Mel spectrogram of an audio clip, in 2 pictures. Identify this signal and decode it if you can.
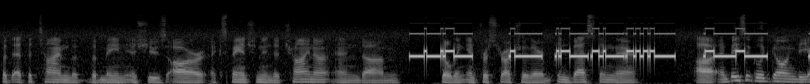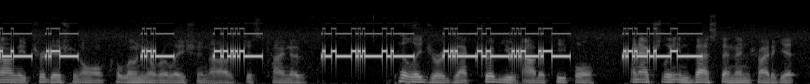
TTY/TDD text telephone tones (45.45 baud Baudot), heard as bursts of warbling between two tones, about 400 Hz shift, 1600 Hz centre, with speech in English. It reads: EVEN LOOKED SURPRISED.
